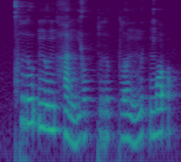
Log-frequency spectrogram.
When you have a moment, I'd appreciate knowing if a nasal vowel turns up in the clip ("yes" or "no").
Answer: no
